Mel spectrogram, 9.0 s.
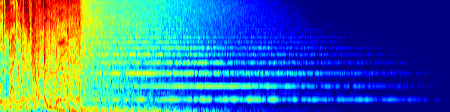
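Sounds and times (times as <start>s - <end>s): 
construction kit full music mix: 0.0s - 7.2s.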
